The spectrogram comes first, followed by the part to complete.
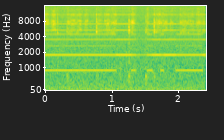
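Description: Near silence: room tone with a faint, steady, high electronic whine.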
